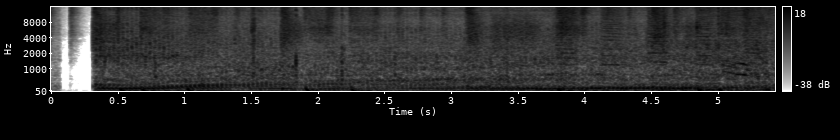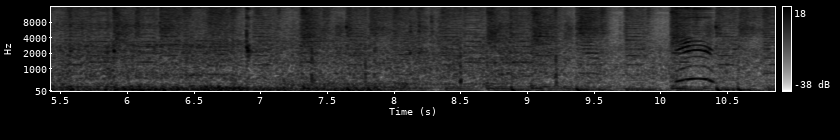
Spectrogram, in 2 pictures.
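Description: Loud rock music with a steady, dense low end, starting suddenly after a brief silent gap near the start.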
